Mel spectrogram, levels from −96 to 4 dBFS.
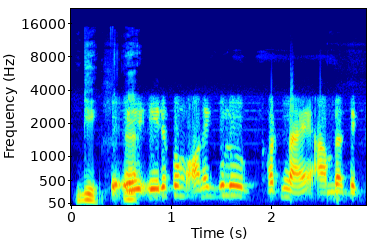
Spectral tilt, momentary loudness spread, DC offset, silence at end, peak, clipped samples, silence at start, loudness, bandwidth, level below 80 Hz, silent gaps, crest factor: -8 dB/octave; 6 LU; under 0.1%; 0.1 s; -8 dBFS; under 0.1%; 0.05 s; -24 LUFS; 11 kHz; -62 dBFS; none; 16 dB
